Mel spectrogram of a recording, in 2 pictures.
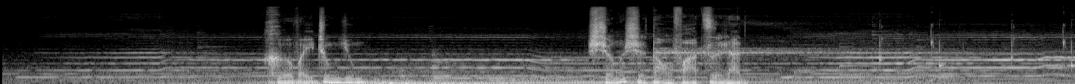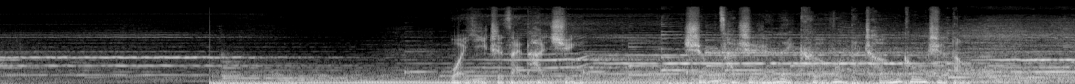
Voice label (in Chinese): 男 专题 人物解说 宣传片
